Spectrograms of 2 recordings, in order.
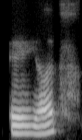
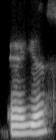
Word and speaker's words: ellas: Ellas son rubias. Ellas son bonitas. Ellas son americanas. Perfect. Just one recommendation for you, Joanne. Okay. Try to pronounce the ellas a little Ellas. more, mark the A, ellas.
